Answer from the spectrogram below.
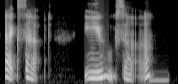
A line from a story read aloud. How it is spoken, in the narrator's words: Draco asked in a small voice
